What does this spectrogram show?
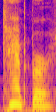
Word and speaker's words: TMPR: about this great company it's pronounced temper joey you can't even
